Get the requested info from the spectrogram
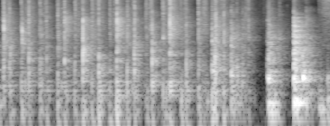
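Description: Oracle cards being shuffled and handled by hand: a rapid run of light card clicks and taps that stops about three and a half seconds in, followed by one more tap just before the end.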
